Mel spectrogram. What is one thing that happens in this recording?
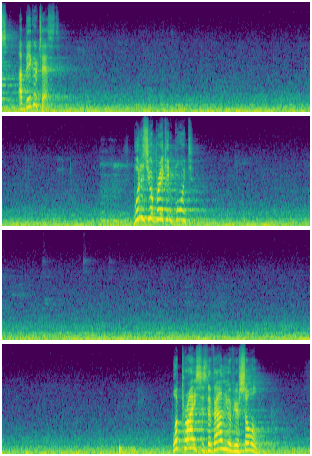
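A middle-aged man speaks into a microphone in short bursts with long pauses.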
